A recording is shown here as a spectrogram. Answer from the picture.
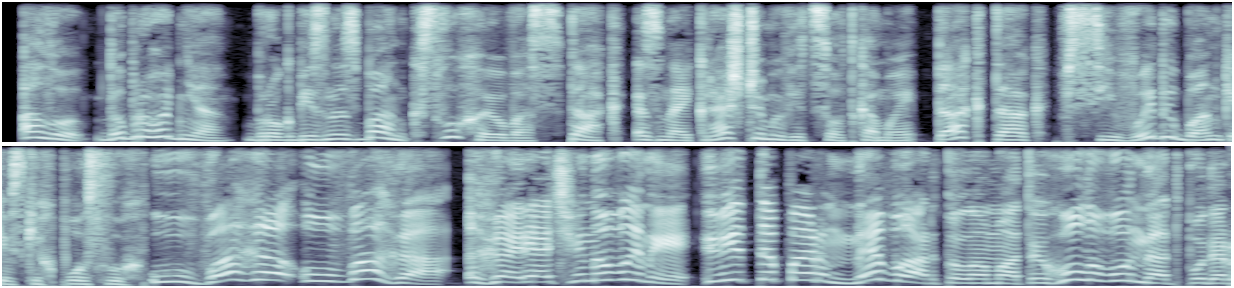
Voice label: locutora ucraniana ukrainian voiceover, Ukrainian female voice over talent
